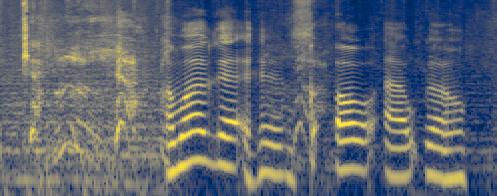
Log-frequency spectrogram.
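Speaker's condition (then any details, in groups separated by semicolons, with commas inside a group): Cerebral palsy; affects voice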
